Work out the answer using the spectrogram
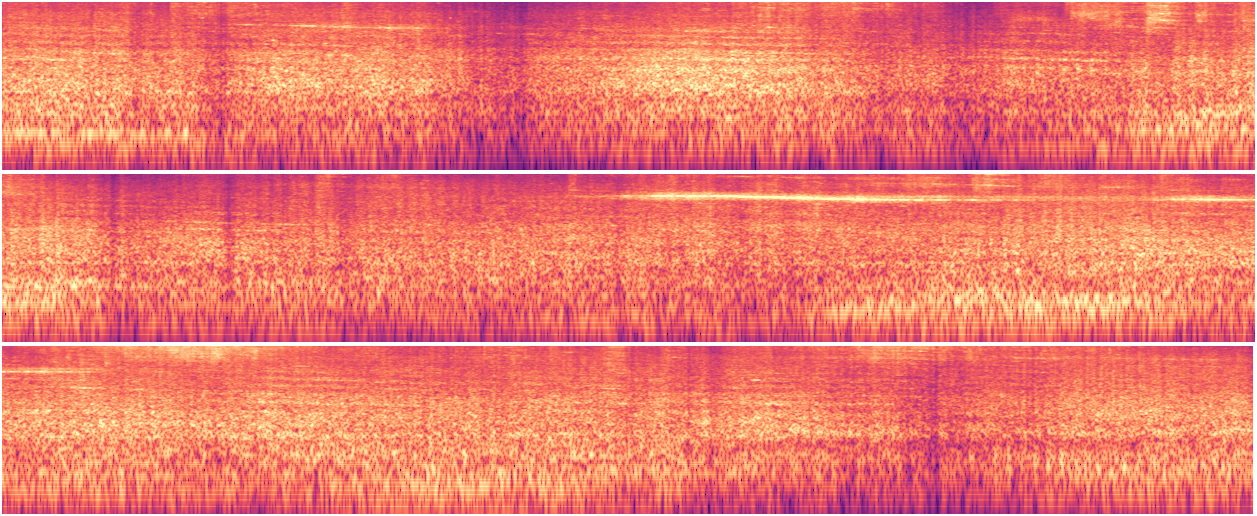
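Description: Train rolling past, its wheels clacking over the rail joints, with a high, drawn-out wheel squeal about halfway through.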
